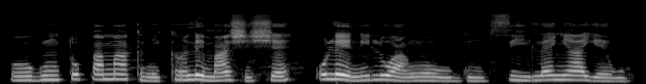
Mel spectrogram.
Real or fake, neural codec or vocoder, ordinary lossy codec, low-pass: real; none; AAC, 64 kbps; 10.8 kHz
